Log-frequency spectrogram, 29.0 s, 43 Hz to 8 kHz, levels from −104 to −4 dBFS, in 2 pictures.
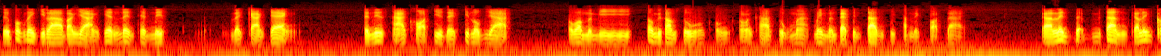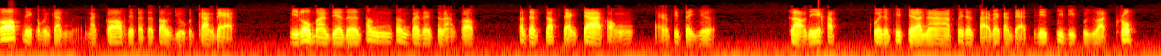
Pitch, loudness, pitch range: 75 Hz, -26 LUFS, 70-85 Hz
